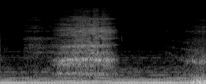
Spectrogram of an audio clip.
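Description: A person taking deep, audible breaths in the Wim Hof method's paced rhythm: one full breath about half a second in, the next beginning near the end, over background music with a steady low drone.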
